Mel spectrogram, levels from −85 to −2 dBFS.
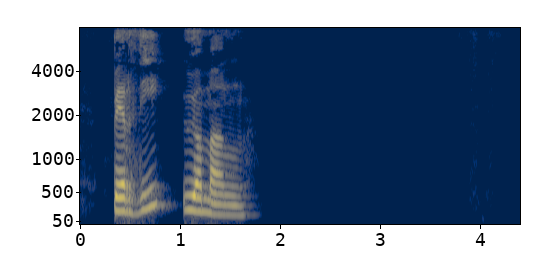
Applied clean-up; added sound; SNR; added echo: none; none; none; none.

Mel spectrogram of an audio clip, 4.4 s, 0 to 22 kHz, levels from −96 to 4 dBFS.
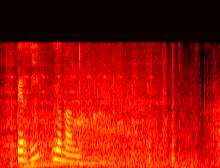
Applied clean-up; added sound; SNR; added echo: none; Mechanisms + Car; 7 dB; none.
